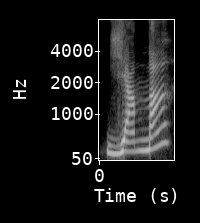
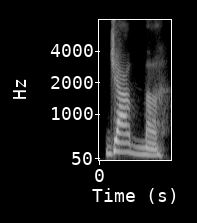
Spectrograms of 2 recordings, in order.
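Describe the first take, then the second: First: The ll sounds like a plain English y. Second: The ll is a y with a slight j. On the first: "a plain old English Y" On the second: "the way I say it, ... the tiniest bit of a j with the y combined"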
